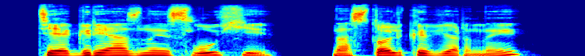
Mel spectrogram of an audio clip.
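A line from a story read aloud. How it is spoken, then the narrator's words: Sigh. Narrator (Russian): Рокаш вздохнул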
